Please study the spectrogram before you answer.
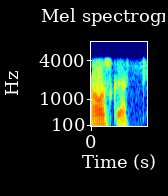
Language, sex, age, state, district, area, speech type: Odia, male, 18-30, Odisha, Jagatsinghpur, rural, conversation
